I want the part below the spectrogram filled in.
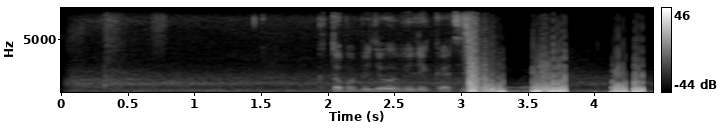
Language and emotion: Russian, neutral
